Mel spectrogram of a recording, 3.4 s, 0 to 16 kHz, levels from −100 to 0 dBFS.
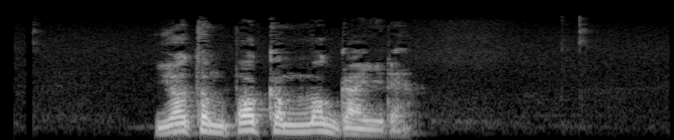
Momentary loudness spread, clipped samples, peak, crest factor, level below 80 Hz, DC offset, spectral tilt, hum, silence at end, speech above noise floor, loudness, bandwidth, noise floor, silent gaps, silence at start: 13 LU; under 0.1%; -8 dBFS; 20 dB; -72 dBFS; under 0.1%; -7 dB/octave; none; 1.3 s; 46 dB; -26 LUFS; 10 kHz; -71 dBFS; none; 0.8 s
